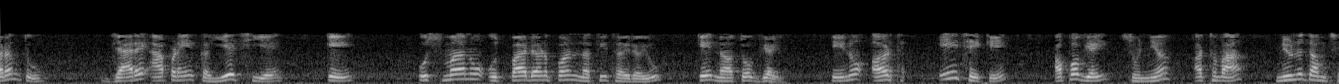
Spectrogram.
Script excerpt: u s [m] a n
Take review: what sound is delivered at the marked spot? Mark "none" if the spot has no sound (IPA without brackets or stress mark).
m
